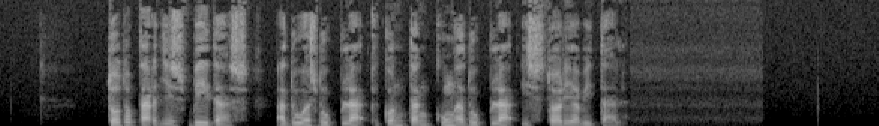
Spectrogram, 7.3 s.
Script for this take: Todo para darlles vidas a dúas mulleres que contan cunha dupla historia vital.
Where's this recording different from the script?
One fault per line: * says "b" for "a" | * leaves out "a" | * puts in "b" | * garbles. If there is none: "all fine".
* leaves out "para"
* says "dupla" for "mulleres"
